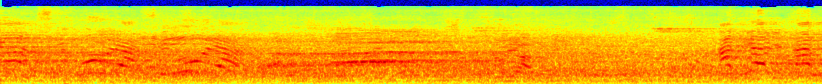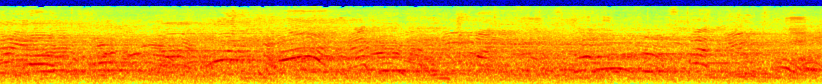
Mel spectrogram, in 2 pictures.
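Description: Spectators shout and call out in a large hall.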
